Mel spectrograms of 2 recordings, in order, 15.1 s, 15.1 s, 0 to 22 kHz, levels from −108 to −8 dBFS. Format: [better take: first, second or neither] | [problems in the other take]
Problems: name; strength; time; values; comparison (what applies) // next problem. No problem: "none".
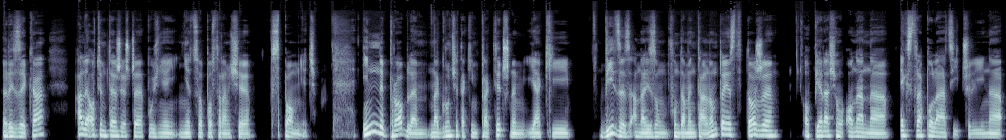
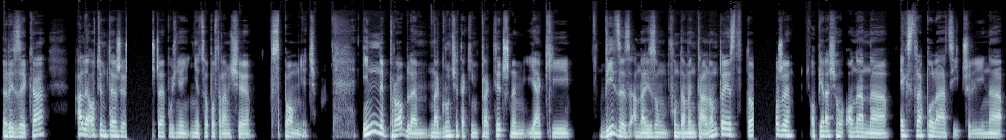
first | audio freezing; at 2 s and at 11 s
